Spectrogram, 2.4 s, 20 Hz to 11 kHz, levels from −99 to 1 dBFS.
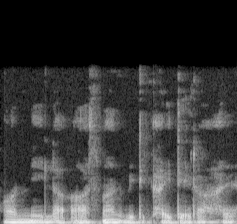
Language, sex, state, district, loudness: Hindi, male, Himachal Pradesh, Shimla, -13 LUFS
